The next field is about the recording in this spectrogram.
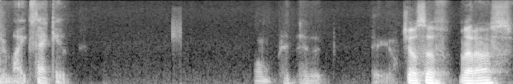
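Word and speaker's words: Varas: Joseph Venos.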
